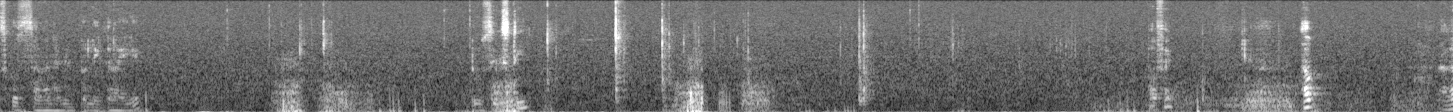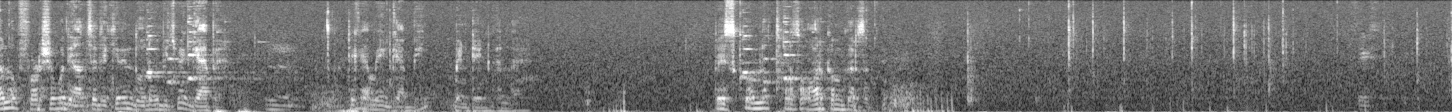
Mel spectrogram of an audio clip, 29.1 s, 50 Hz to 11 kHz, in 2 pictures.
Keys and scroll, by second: 7.0 ctrl+s, 18.3 alt+Tab, 28.8 ctrl+s.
